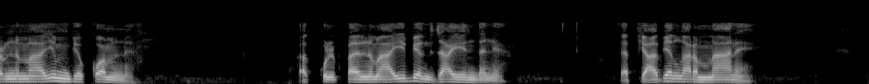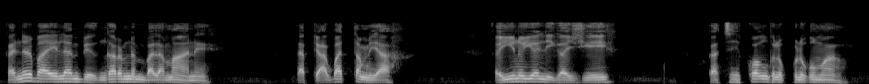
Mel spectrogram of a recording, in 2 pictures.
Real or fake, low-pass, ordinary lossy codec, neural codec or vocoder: fake; 7.2 kHz; MP3, 96 kbps; codec, 16 kHz, 2 kbps, X-Codec, HuBERT features, trained on LibriSpeech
